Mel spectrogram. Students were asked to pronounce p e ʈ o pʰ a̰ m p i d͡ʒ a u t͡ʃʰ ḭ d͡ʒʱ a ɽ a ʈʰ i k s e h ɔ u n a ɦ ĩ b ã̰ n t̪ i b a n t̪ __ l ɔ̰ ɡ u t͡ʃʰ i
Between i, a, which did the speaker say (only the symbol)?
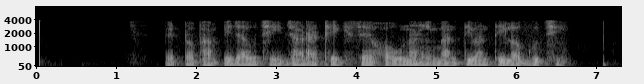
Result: i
